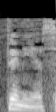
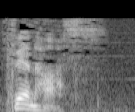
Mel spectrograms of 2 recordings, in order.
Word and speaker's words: Phinehas: I've always been taught it was Phinehas. Some people pronounce it Phinehas.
